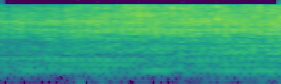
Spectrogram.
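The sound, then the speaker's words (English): Passing street traffic outside on a main street during an evening event: a steady engine rumble and road hiss that holds a constant level throughout, with no voices. “we're sitting outside, so we got all the traffic by driving by here.”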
